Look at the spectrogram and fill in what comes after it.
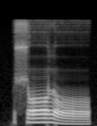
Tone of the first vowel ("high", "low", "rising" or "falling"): high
